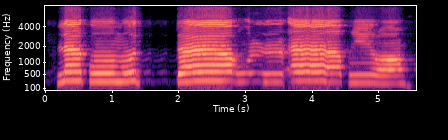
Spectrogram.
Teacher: یہاں پر ہم میم کو دال کے ساتھ ملائیں گے، الف لام کو چھوڑ دیں گے، دال پر تشدید ہے، 2 بار ادا کریں گے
